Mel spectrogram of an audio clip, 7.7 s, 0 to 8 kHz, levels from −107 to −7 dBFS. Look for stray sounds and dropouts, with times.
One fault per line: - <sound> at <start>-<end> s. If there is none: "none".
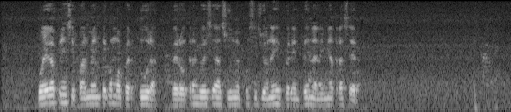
none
